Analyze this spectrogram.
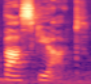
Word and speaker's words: Basquiat: talked about last week it is French in pronunciation jean-michel basquiat you say Basquiat bus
